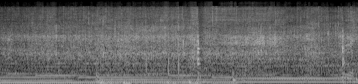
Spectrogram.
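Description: Chicken breast browning in a pan for a creamy pesto parmesan dish, loud, steady sizzling and frying close up, with a few soft scrapes and shifts partway through.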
